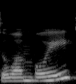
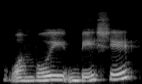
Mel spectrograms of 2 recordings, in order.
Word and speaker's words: Wambui: to you please hello everyone my name is woy I know it's um a bit difficult to pronounce woy um from Kenya and I am really happy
